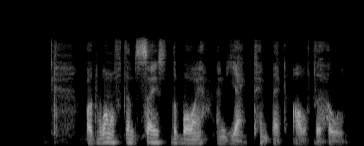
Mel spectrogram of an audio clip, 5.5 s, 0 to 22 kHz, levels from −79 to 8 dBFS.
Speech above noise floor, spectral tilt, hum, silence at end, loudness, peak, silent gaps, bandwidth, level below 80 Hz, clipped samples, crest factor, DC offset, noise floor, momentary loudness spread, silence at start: 56 dB; -4 dB/octave; none; 0.35 s; -29 LUFS; -10 dBFS; none; 8 kHz; -72 dBFS; under 0.1%; 20 dB; under 0.1%; -85 dBFS; 16 LU; 0.75 s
